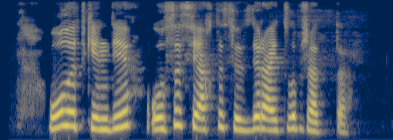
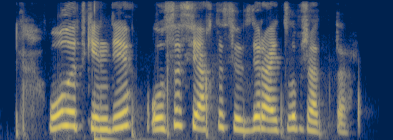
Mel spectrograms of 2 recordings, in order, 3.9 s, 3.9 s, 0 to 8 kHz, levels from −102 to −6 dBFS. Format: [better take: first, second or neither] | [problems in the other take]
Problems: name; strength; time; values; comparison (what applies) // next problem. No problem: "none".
first | noise reduction (neural mask model Resemble Enhance denoiser)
